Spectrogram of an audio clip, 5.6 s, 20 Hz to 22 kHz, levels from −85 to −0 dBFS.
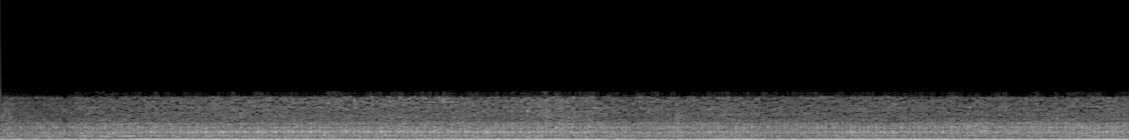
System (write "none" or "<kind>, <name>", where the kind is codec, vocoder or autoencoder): none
